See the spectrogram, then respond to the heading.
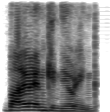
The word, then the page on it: bioengineering: Indian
